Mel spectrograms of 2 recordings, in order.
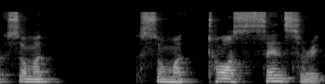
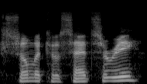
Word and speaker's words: somatosensory: Well, except for somatosensory cortex, which somatosensory.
